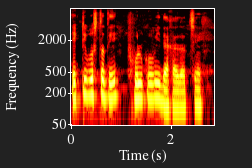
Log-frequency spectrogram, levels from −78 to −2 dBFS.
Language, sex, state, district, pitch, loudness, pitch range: Bengali, male, West Bengal, Cooch Behar, 155 Hz, -16 LUFS, 120-180 Hz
